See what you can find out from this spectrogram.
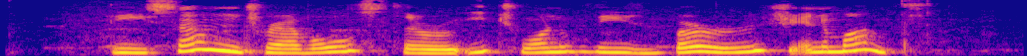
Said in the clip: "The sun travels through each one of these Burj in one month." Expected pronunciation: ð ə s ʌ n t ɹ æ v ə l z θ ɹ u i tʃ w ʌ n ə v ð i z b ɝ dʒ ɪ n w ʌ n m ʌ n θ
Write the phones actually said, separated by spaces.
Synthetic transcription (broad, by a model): ð ə s ʌ n t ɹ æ v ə l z θ ɹ u i tʃ w ʌ n ə v ð i z b ɝ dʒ ɪ n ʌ m ʌ n θ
